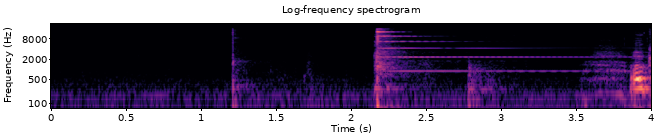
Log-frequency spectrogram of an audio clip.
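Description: A single bright, bell-like ping, struck sharply about two seconds in and ringing as it fades over about a second and a half. A faint click comes just before it.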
